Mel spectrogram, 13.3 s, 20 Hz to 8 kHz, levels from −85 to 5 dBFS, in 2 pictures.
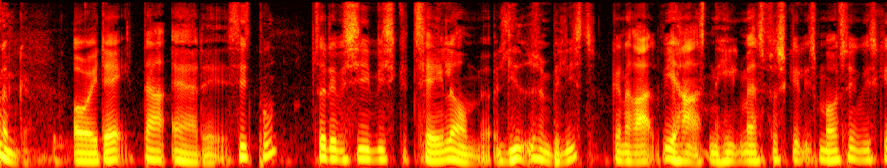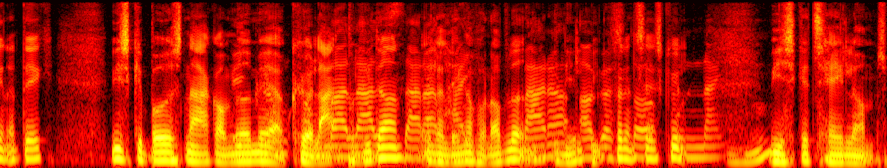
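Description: Nothing stood out on listening to this speech, which carries the usual bandwidth of call microphone processing with nothing above 8 kHz.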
